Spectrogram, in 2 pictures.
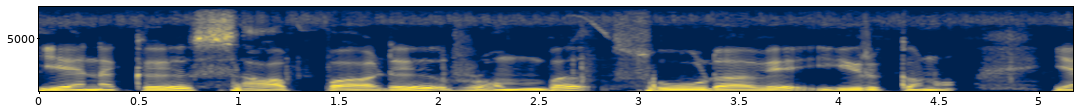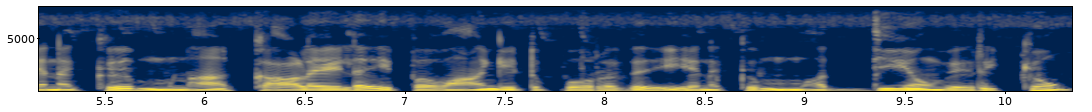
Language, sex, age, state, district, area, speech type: Tamil, male, 18-30, Tamil Nadu, Dharmapuri, rural, spontaneous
